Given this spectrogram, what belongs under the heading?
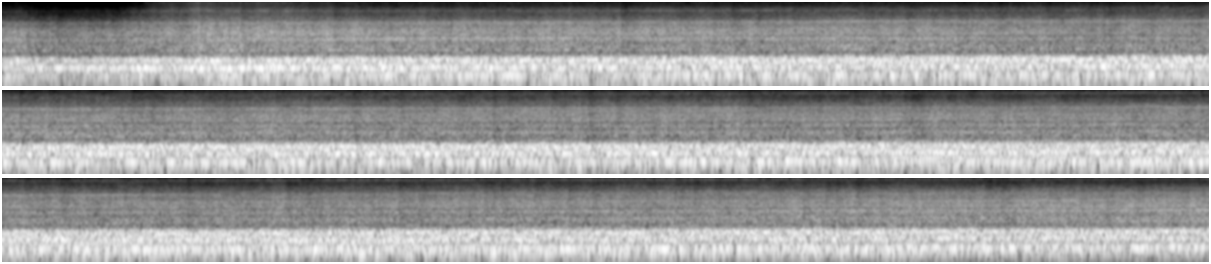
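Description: A Concorde jet engine spools up in the X-Plane flight simulator, a loud, continuous roar with a rising whine that builds in the first seconds and then holds steady, heard alone without talk.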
